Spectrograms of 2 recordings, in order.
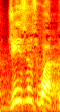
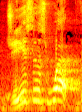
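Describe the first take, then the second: First: Said in the usual way. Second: Jesus wept drawn out slowly, each word weighted; slow recitation. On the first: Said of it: "Very good". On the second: Shown as a demonstration. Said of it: "Who knows?".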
